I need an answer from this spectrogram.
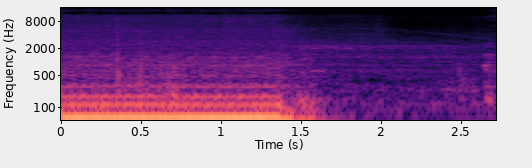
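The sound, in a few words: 2020 SRT car stock exhaust revving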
